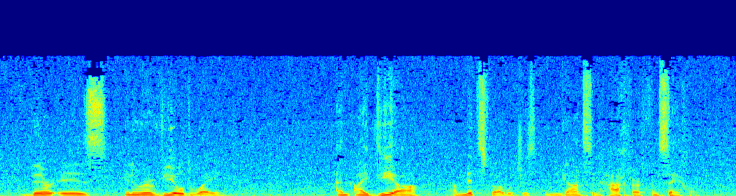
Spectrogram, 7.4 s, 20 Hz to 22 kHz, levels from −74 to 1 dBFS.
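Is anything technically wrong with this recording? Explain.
No, nothing is technically wrong with this audio.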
